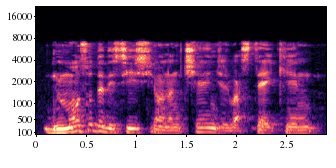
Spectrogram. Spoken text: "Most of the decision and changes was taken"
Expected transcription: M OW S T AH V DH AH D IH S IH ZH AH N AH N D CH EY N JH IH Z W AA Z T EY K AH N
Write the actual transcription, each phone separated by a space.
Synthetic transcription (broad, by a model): M OW S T AH V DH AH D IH S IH SH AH N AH N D CH EY N JH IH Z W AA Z T EY K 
